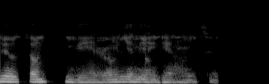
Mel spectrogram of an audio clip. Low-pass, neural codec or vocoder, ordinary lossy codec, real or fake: 7.2 kHz; codec, 24 kHz, 1.5 kbps, HILCodec; none; fake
